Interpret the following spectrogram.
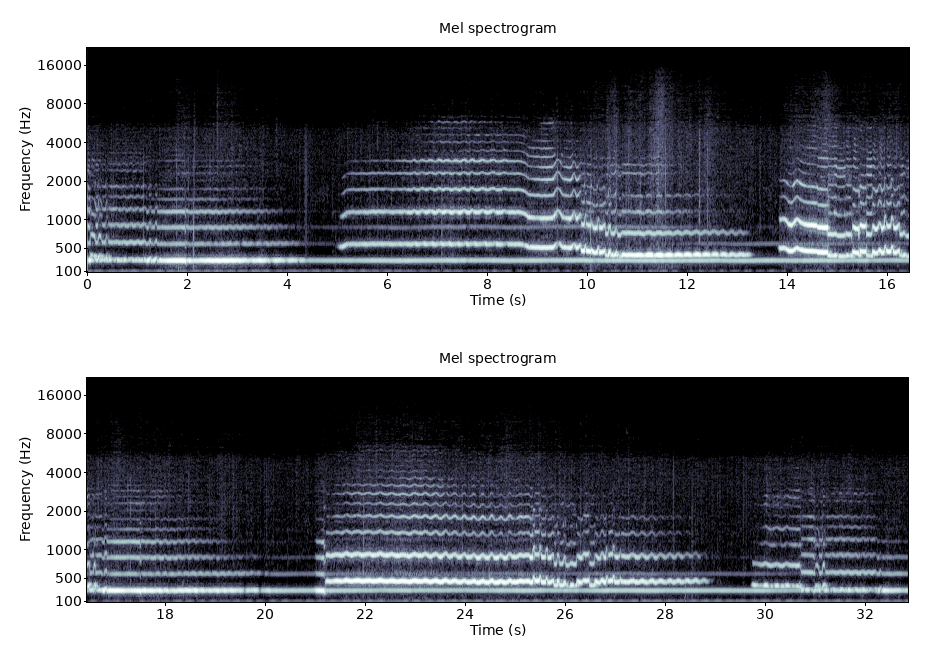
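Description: Film score: a solo woodwind plays a slow, ornamented melody with vibrato over a continuous held drone note, in long phrases with brief breaks between them.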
